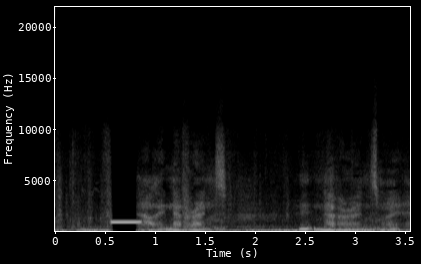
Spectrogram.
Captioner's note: beep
